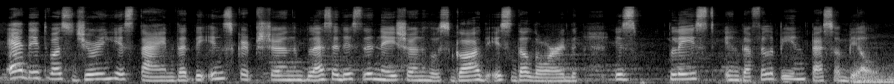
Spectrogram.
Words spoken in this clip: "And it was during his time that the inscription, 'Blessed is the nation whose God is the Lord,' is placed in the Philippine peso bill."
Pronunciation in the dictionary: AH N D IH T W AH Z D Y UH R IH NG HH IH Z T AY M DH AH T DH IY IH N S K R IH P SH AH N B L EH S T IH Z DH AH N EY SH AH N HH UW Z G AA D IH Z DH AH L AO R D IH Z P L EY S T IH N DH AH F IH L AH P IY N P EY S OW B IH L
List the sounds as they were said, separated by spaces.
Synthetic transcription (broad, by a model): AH N D IH T W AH S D Y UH R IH NG HH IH S T AY M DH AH T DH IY IH N S K R IH P SH AH N B L EH S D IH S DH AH N EY SH AH N HH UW S G AA D IH S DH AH L AO R D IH S P L EY S T IH N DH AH F IH L AH P IY N P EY S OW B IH L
